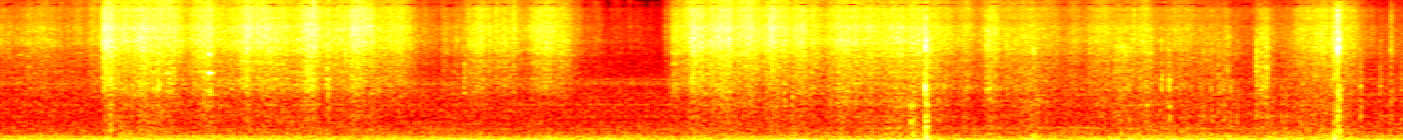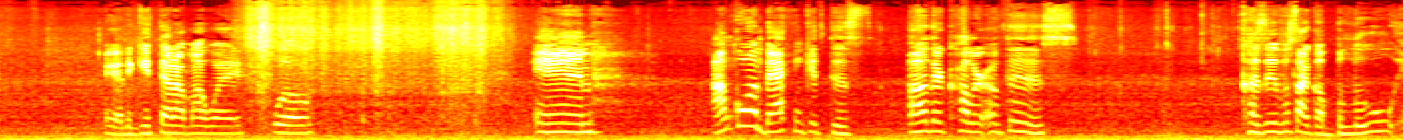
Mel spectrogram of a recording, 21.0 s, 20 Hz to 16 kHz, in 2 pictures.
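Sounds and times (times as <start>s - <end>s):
plastic bag rustling: 0.0s - 10.4s, 12.3s - 14.5s
low rumble: 0.0s - 21.0s.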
